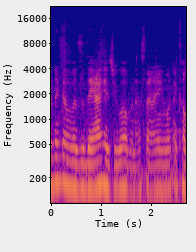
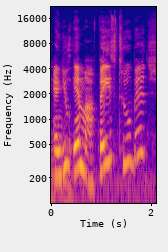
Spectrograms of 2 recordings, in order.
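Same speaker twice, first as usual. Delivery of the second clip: indignant challenge; 9 semitones higher, 8 dB louder, slower than usual. Retold or imitated. Retold confrontation with boyfriend.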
